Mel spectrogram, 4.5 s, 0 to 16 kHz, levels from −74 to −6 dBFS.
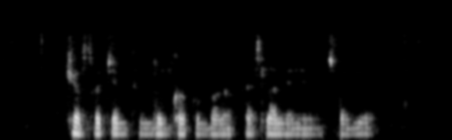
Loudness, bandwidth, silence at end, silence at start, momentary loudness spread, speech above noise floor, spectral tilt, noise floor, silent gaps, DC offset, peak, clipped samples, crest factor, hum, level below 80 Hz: -27 LUFS; 7 kHz; 0.8 s; 0.7 s; 13 LU; 43 dB; -6.5 dB/octave; -70 dBFS; none; under 0.1%; -6 dBFS; under 0.1%; 22 dB; none; -58 dBFS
